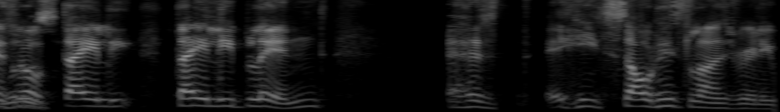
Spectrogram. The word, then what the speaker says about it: Blind: It's pronounced blind. Roger that. Now it's a party. Young, cover the wing. Of course. Smalling, don't let them through. They're everywhere. Blind, move forward. It's blind, like wind.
